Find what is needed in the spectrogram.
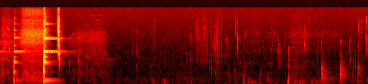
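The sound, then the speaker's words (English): Two glasses of beer clink together in a bright, ringing toast near the start, followed by quiet sipping and small handling sounds. “Here we go. Cheers to the daddies.”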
